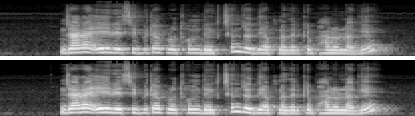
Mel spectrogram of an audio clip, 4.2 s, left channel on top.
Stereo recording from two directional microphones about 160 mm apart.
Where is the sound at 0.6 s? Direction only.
20° right (ahead or behind).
